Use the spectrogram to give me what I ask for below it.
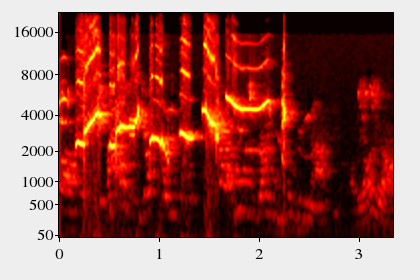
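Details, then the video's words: Oriental magpie-robin (kacer) song used as a lure to make lazy birds spread their tails and fight: loud, clear whistled phrases sliding up and down, quick varied notes with short pauses, then a faint, softer tail end. "PANCINGAN KACER YANG MALAS BUKA EKOR SEKALI DENGAR AUTO FIGHTER"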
